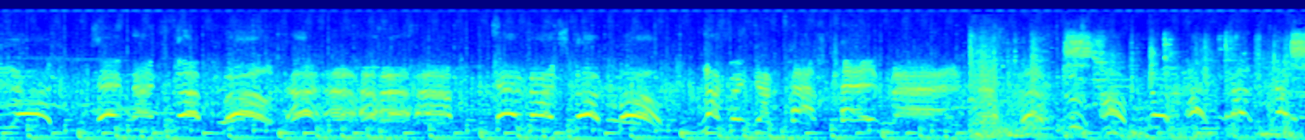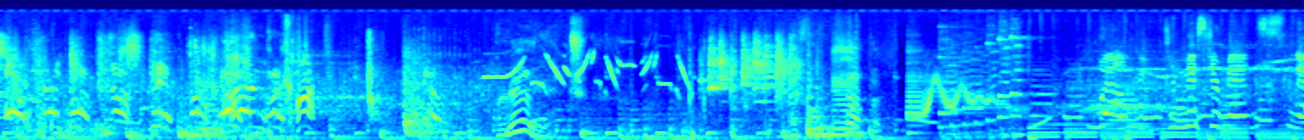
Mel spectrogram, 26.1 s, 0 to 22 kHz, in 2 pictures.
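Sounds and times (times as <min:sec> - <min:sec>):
lively background music: 0:00.0 - 0:26.0.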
